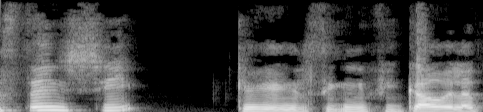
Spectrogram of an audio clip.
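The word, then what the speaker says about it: zhenji: Uno de estos es sensi, se escribe z h e n j. En chino se denomina senji, que el significado de la traducción vendría a ser huella verdadera.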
